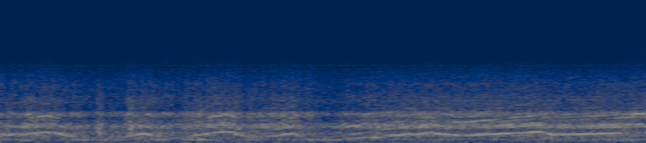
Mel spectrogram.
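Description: Rally car engine heard from inside the cockpit, revving up and falling back about once a second as the car is driven hard through tight turns, then pulling more steadily with a slowly rising pitch near the end.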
